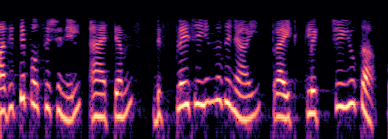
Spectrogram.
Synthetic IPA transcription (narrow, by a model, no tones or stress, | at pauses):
ɐd̪ʱit̪ːɐpo̞siʂɐnilaːtːɐms | ɖispɭeːt͡ɕe̞jːunːɐðinaːjirɐjtɨkɭik̚ːt͡ɕe̞jːuɣɐ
